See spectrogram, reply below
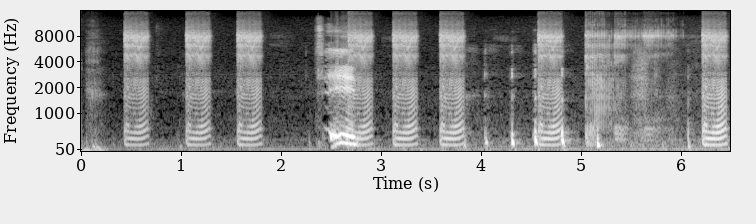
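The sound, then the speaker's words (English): A run of short, buzzy farts in a steady rhythm playing Jingle Bells, fairly loud, with a man briefly exclaiming partway through. “He was playing Jingle Bells with his ass.”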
